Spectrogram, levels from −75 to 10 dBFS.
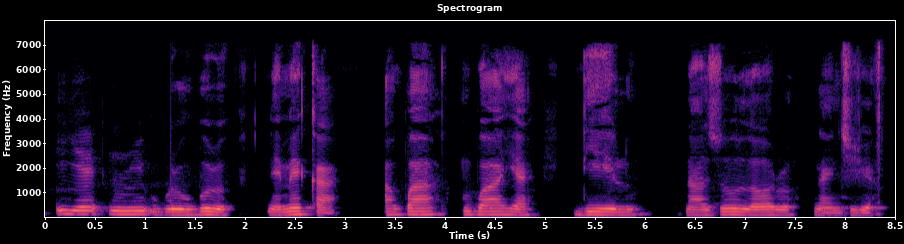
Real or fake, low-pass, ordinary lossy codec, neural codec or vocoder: real; 7.2 kHz; MP3, 48 kbps; none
